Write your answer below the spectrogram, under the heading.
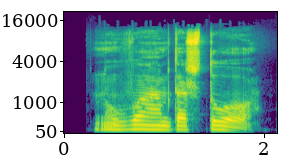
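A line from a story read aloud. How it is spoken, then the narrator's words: Moaning. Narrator (Russian): простонал гость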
